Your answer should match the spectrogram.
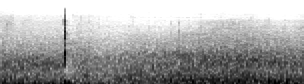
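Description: Steady low outdoor background noise with a single sharp click about half a second in.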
